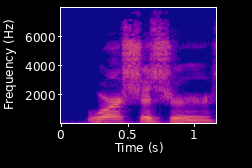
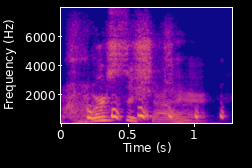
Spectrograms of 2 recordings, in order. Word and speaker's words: Worcestershire: Worcestershire. I don't think the R is pronounced. It's like Worcestershire. – It's like, well, I don't know, Norwich. Norwich.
